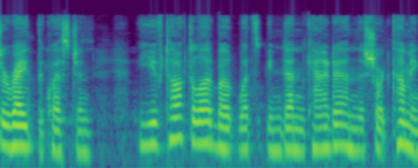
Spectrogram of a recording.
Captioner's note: speaking French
